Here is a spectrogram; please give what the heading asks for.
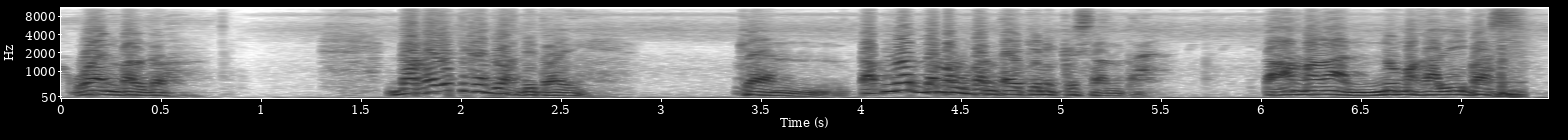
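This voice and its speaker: A man's voice: medium pitch, sing-song, moderate pace, pauses often, a little hiss or hum, close to an everyday voice. A man playing a lovesick, domineering young master in a melodramatic Ilocano radio drama. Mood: scheming. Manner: melodramatic, pleading.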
